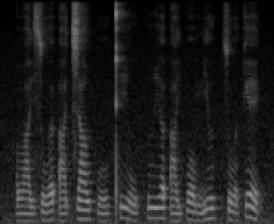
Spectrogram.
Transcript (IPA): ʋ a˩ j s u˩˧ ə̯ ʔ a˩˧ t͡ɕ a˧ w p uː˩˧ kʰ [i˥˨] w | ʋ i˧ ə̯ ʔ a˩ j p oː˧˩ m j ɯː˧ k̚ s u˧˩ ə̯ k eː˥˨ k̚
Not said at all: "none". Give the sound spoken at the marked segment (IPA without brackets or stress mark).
i˥˨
